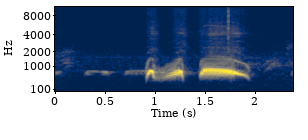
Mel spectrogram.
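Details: Spotted dove cooing played to excite decoy birds: faint soft notes lead into a hooked coo, then a loud, long, pulsing coo that slides gently downward.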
